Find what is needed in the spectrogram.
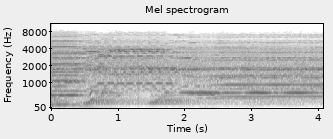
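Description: Orchestral film score: sustained chords with two rising runs, about half a second and a second and a half in.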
